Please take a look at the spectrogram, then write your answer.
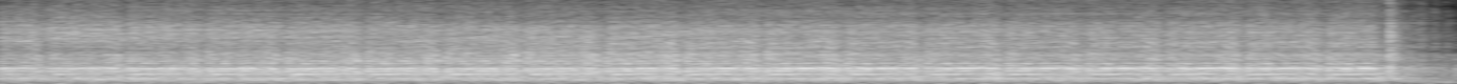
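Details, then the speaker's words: Off-grid cabin generator, winterized with fuel stabilizer, new gas probably added: steady whirring crank about five seconds with no catch or firing, then winds down; cranks but will not start. "And it just spins and normally when the battery is charged, it just spins and spins and spins, right? Yeah, that's it."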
